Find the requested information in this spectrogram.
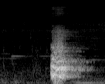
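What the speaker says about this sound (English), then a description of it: "it's my dog." A single loud, close dog bark bursts out of near silence and rings briefly before fading.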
